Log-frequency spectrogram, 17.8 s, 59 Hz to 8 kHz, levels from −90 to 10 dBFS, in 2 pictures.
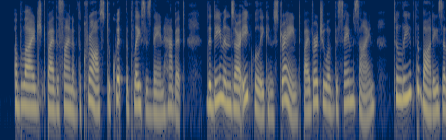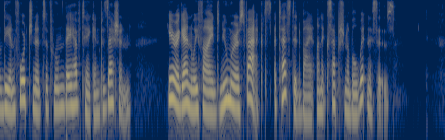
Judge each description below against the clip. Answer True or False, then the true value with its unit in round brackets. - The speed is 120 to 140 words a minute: False (165 wpm)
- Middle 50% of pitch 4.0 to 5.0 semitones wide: True (4.5 semitones)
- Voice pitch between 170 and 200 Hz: True (185 Hz)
